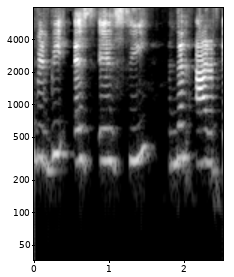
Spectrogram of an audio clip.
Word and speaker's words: sacs: To make it plural for saying bags, the word is SACS. I've added an extra S, but the pronunciation will remain same. It will be sac only. I've told you, whenever you're making any word plural by adding S, the pronunciation remains same as its singular form.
